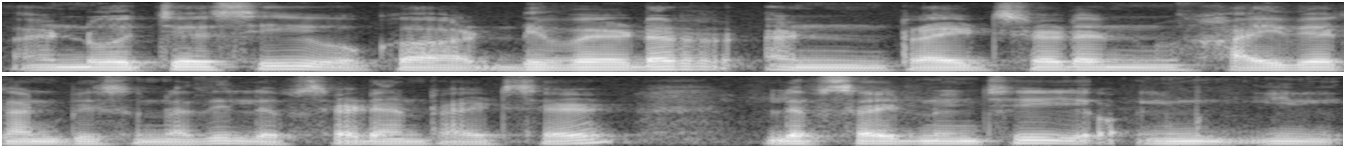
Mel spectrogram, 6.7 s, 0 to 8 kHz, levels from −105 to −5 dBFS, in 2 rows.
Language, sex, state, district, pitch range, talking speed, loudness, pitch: Telugu, male, Andhra Pradesh, Visakhapatnam, 100-110 Hz, 160 wpm, -17 LUFS, 105 Hz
